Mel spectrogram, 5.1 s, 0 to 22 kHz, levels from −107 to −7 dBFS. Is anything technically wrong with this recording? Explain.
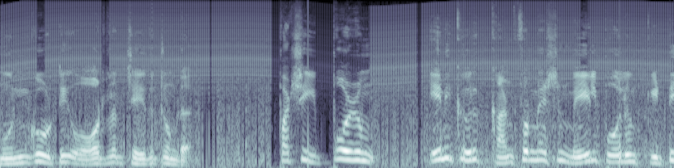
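Yes. There are two faults.

Computer activity noise runs through the whole clip. It is a buzzy, pulsing scratch at around 70 pulses per second, roughly 15 dB below the speech. Load changes in the computer disturb the shared audio ground. The noise follows the machine's activity, not the speech.

Clock drift buffer slips appear as regular clicks from 1.14 s to 4.65 s, just after "മുൻകൂട്ടി ഓർഡർ". There are about four, one every 1.17 s. The likely cause is two devices whose clocks differ by around a tenth of a percent. Each slip drops or repeats a small block of samples.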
